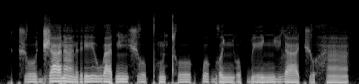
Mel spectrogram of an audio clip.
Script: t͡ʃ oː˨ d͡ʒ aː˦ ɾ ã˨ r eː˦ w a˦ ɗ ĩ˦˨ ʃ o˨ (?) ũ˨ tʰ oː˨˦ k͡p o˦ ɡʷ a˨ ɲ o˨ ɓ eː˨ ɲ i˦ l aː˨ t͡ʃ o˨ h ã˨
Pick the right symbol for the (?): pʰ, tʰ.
pʰ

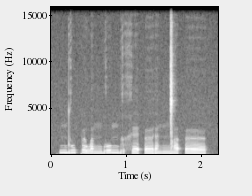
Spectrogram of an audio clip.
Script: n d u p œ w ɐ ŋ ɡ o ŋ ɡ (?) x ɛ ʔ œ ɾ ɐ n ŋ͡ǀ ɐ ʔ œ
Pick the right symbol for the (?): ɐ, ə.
ə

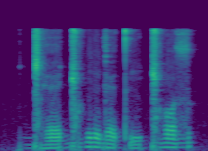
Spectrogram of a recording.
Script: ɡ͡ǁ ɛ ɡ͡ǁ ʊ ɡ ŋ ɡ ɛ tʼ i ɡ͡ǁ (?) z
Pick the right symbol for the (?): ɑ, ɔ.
ɔ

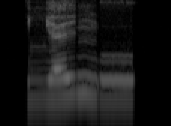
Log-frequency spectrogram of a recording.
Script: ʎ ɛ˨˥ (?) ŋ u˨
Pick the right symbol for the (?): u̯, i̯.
i̯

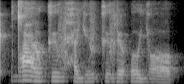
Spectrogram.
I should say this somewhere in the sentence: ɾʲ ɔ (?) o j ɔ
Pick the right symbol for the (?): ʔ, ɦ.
ʔ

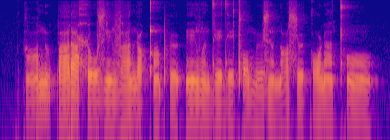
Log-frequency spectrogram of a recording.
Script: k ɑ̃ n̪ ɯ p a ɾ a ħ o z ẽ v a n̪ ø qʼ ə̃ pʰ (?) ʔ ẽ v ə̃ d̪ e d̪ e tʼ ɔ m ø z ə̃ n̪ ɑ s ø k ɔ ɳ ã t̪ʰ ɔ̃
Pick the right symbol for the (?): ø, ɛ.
ø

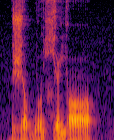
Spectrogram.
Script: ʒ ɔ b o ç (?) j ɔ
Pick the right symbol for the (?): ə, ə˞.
ə˞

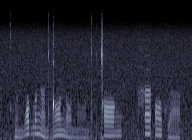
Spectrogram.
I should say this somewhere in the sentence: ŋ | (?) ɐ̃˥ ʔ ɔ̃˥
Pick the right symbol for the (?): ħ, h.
h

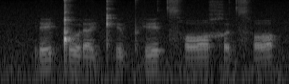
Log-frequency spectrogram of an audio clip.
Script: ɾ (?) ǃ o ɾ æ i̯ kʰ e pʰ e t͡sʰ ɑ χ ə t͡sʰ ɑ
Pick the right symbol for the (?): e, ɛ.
e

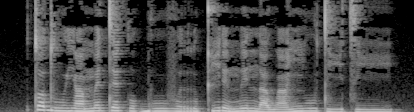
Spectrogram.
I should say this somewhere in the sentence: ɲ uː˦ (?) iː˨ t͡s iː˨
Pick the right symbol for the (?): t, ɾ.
t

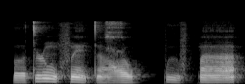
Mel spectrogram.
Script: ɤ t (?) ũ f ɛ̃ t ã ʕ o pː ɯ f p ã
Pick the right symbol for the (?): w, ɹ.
ɹ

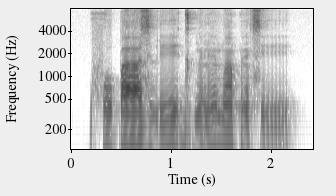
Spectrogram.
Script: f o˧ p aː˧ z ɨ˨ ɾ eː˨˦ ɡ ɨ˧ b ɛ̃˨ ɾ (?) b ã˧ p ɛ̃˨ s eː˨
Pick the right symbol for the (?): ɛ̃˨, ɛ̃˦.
ɛ̃˦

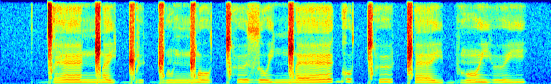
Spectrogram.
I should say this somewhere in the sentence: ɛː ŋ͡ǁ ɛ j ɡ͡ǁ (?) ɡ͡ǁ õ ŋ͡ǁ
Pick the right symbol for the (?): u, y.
y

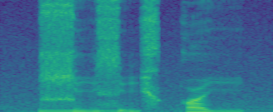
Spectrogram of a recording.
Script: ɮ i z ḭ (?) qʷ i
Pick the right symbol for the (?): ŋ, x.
x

